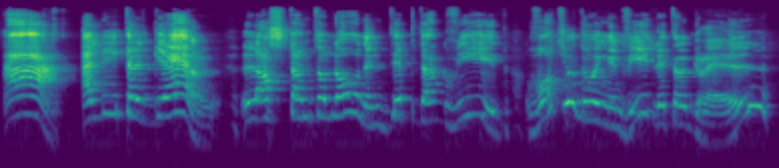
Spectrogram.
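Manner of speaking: high, sly big bad wolf. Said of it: "The wolf said".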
